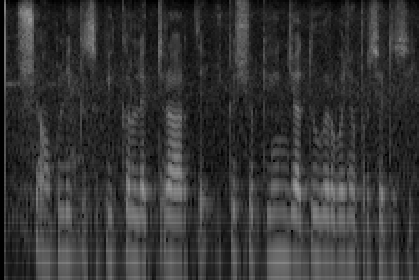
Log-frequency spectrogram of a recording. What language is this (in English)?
Punjabi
